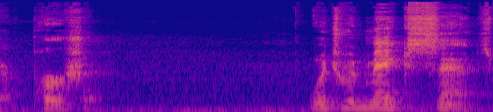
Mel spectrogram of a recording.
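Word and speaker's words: Pöschl: kind of like a persel which would make sense because the O has the little dotty things on there. So it's more like a U sound to us Americans.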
